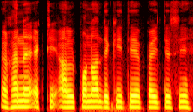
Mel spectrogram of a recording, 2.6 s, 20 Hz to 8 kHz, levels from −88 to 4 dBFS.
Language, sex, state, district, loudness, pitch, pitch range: Bengali, male, Assam, Hailakandi, -16 LUFS, 155 Hz, 150-155 Hz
